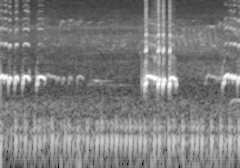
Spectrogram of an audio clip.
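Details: Local zebra dove singing deeply, with a series of soft rolling coos, then a loud burst of four quick notes, and more coos trailing off, all over steady low-pitched rumbling noise.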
